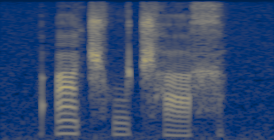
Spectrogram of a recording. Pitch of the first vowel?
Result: high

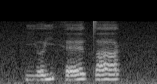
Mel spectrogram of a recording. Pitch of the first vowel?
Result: rising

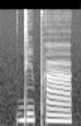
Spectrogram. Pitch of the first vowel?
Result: low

